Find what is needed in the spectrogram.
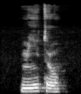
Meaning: metre
- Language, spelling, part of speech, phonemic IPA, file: Moroccan Arabic, مترو, noun, /miːtru/, LL-Q56426 (ary)-مترو.wav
